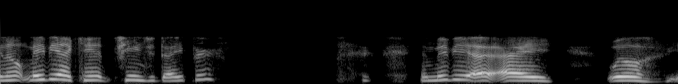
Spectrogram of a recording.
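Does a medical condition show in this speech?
Yes: cerebral palsy; voice is different.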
